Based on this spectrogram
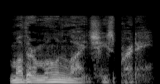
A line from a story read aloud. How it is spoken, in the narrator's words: whispered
